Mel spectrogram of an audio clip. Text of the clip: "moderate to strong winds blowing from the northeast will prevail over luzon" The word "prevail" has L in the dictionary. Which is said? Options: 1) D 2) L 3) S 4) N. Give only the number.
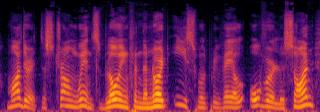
2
